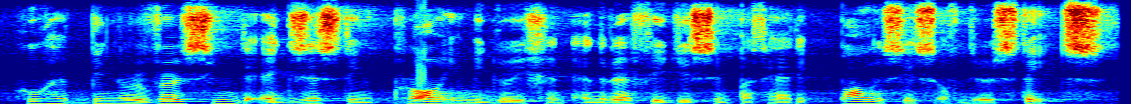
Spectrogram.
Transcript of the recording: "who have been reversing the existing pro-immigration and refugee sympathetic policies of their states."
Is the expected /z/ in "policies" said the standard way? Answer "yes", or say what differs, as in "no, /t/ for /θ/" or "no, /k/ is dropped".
no, /s/ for /z/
